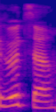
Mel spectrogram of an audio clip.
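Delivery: Würze with a rounded vowel like the U in "hurt"; German ü sound. Shown as a demonstration. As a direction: teach Würze slowly, fronted rounded ü. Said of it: "sounds like the U in hurt".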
